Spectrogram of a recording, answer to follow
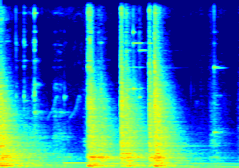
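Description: Four sharp metal-on-metal strikes on the power tiller, each ringing briefly: one at the start, then three close together from about a second in, with background music under them.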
